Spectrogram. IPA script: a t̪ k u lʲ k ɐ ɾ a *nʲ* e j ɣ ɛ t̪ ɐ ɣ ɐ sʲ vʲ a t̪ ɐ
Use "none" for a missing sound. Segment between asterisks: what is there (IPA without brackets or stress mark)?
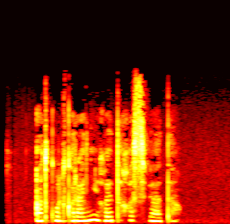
nʲ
